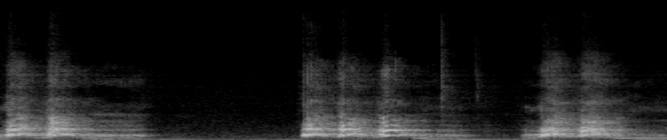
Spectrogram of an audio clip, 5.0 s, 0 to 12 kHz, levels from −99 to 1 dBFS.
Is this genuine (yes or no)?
no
